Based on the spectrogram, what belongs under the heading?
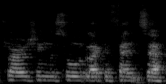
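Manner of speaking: ordinary delivery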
